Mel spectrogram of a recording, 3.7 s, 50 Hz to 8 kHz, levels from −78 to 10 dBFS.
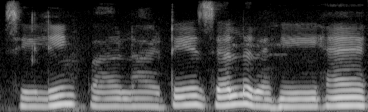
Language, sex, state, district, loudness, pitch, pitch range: Hindi, female, Jharkhand, Ranchi, -14 LUFS, 165 Hz, 155-175 Hz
